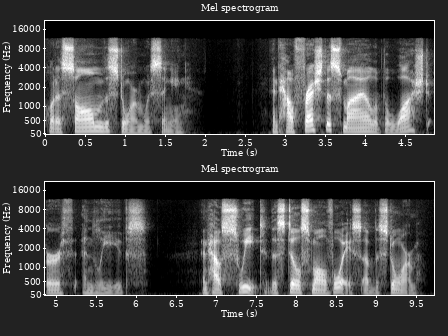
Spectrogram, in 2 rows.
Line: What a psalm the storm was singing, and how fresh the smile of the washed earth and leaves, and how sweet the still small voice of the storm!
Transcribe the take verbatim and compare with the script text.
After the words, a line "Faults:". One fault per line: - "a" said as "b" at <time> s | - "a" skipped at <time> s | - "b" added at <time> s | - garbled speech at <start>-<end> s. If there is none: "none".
What a psalm the storm was singing, and how fresh the smile of the washed earth and leaves, and how sweet the still small voice of the storm!
Faults:
none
